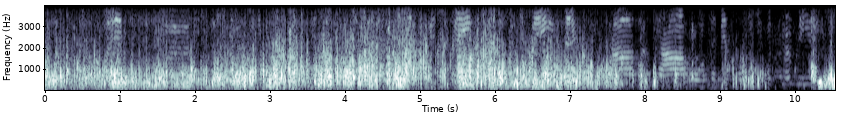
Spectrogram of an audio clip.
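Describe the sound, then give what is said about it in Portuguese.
Loud, steady wind buffeting and road rumble from riding a motorcycle fill the whole recording, easing slightly near the end, where a voice briefly comes through the roar. “Tô sim, eu tô chegando aqui na minha mãe, tô dirigindo na moto, mas pode falar.”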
